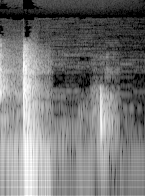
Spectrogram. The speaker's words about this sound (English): Close the door.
